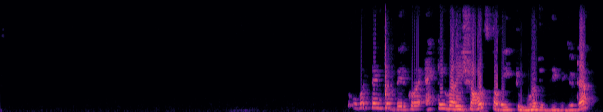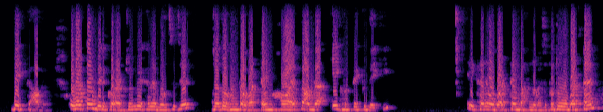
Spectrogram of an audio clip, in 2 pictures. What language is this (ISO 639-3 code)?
ben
